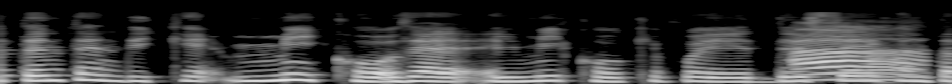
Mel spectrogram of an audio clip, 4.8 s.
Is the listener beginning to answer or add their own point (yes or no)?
no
